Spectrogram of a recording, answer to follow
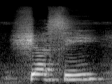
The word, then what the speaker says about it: chassis: person who talks nonsense chassis french influence drop the s chassis is an underlying structure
